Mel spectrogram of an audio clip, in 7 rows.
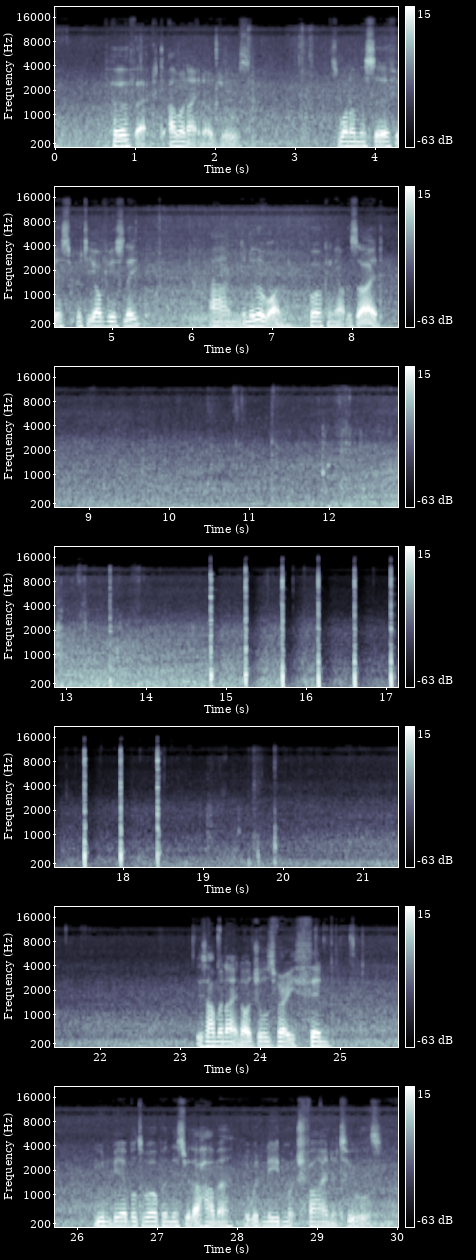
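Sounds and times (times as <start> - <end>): hammer striking chisel: 14.8 - 18.6.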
